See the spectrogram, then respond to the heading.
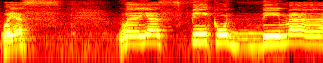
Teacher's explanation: huruf sin ada sifat safir, berdesir maksudnya.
